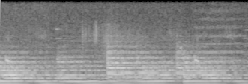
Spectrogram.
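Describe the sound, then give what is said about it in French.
A school building's clock tower bell, the tower holding a clock topped by a weathervane, rings alone, struck about four times at a steady, unhurried pace, each loud, mid-pitched clang ringing on and overlapping the next. “Ce qui caractérise le bâtiment de l'école, c'est son clocher avec une horloge surmontée d'une girouette ainsi que la porte d'entrée tripartie en bois.”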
